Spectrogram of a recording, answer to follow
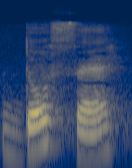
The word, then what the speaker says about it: doce: For example, if we look at dos and doce, if I don't pronounce doce with that final syllable, I could be confusing 2 with 12.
